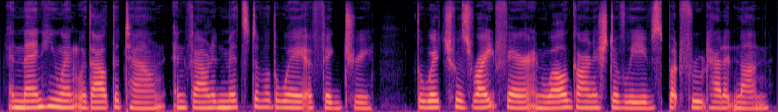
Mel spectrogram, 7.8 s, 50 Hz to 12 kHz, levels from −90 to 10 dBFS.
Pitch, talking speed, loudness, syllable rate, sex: 190 Hz, 245 wpm, -16 LUFS, 5.1 syllables/s, female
